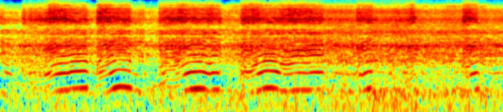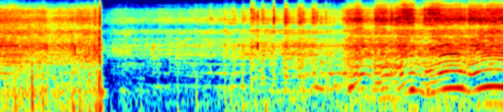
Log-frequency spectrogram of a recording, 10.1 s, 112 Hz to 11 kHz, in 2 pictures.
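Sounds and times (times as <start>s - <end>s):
wind rumble on camera: 0.0s - 8.6s
rc car motor whine: 7.0s - 10.0s.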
